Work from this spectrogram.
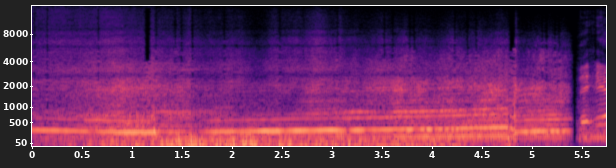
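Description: A Porsche 911 GT3 RS engine screams at the Nürburgring, a loud, close, steady high-revving howl that climbs gradually, drops briefly at a gear change and then cuts off sharply near the end.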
